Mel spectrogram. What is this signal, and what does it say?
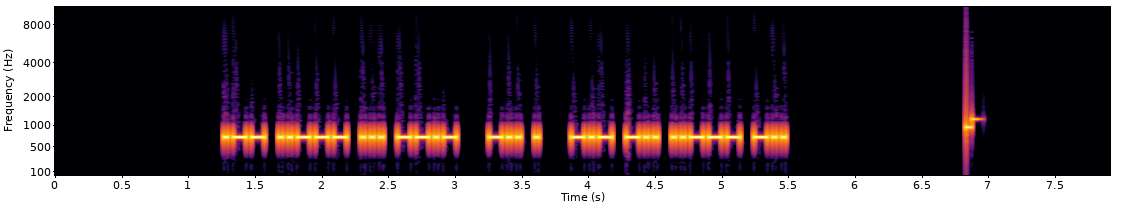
Morse code, heard as a keyed tone, about 36 wpm, 700 Hz. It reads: W2SQ DE KD2D
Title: USA Callsign DE Callsign - 4 Characters - 35wpm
